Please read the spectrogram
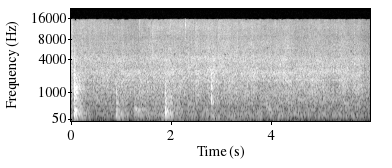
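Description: Diced raw chicken sizzling in a hot frying pan of onion, garlic and tomato-paste base, stirred with a spatula. There is a sharp clack at the start, then lighter scrapes and taps against the pan about once a second.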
